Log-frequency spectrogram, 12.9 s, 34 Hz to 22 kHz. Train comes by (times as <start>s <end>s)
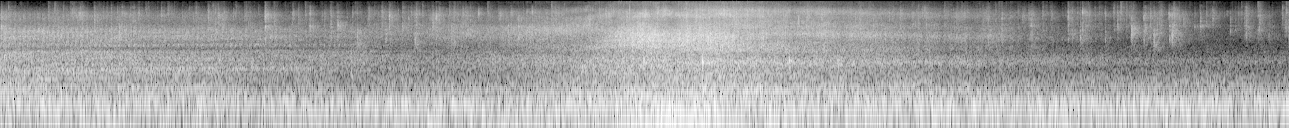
0.0s 9.8s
